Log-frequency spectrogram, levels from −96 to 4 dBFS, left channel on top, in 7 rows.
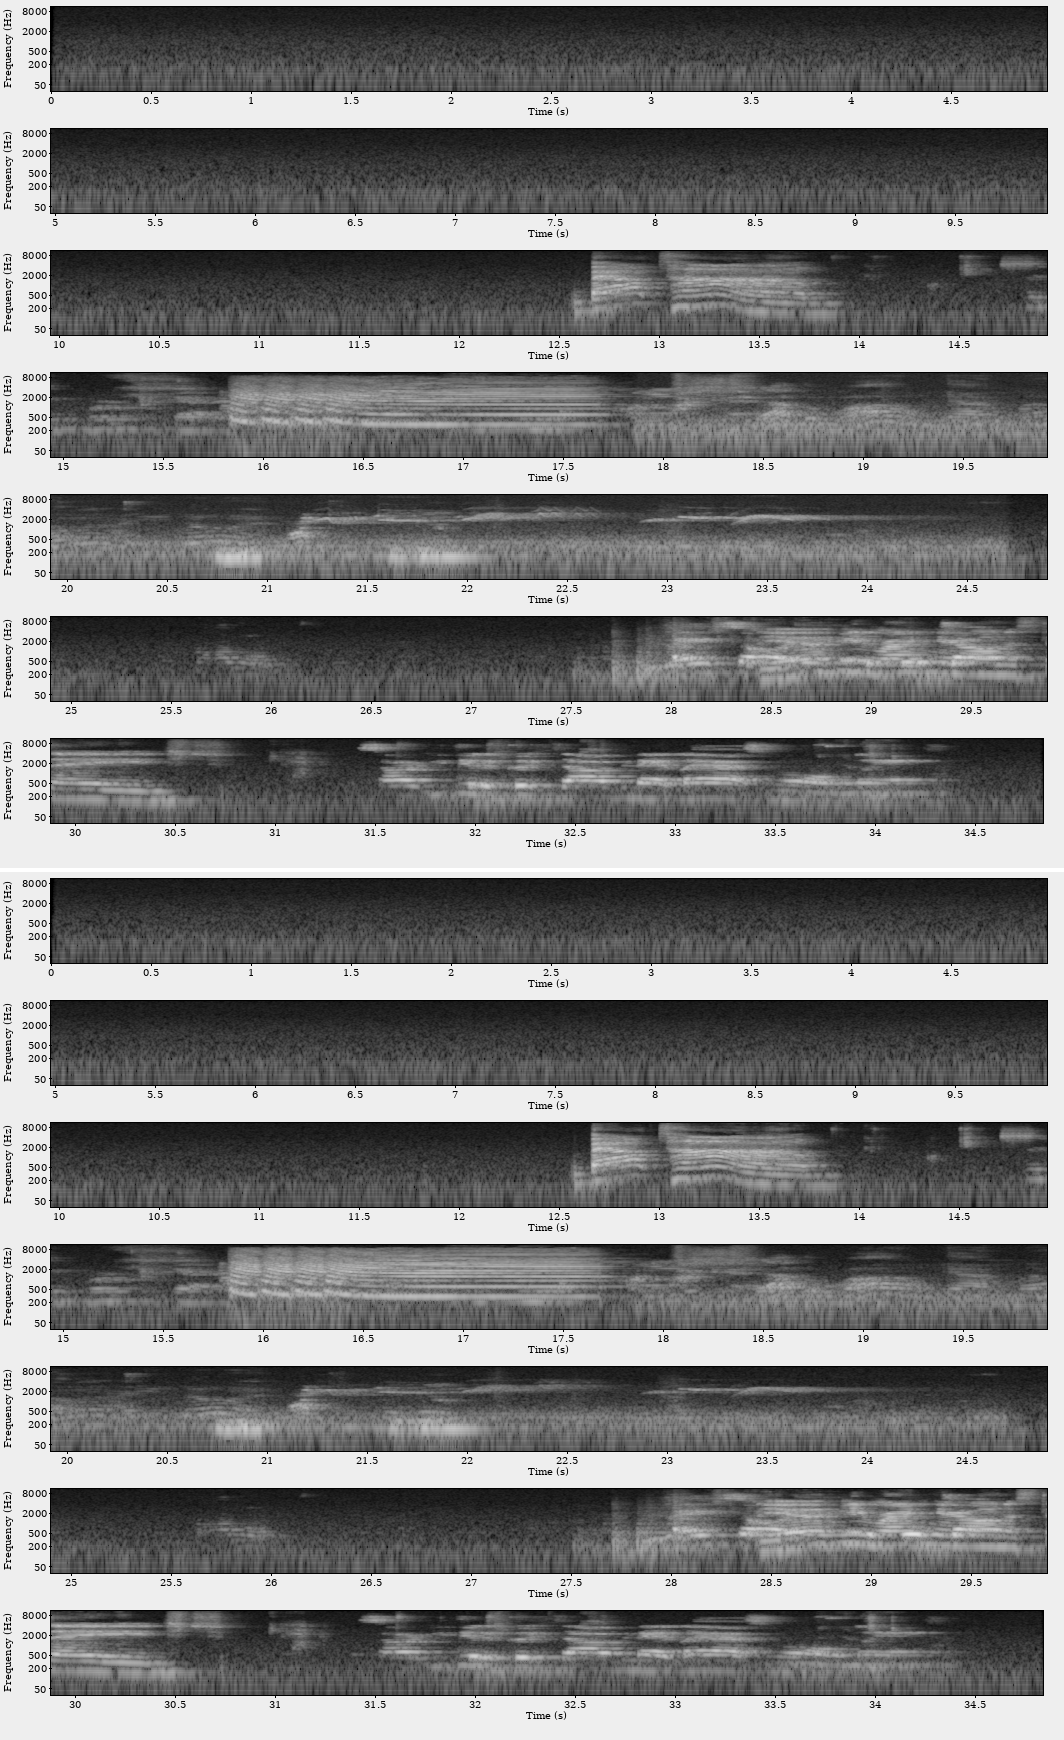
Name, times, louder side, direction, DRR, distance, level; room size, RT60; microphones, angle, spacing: voice 1, 12.7-13.9 14.7-14.9 15.8-17.9 28.4-30.7 31.0-31.2, right 4 dB, 30° right, 5 dB, 0.6 m, -25 dB
voice 2, 14.8-15.9 16.9-21.0 22.6-23.1 23.8-24.1 24.4-25.1 25.6-26.1 26.6-26.7 27.2-29.4 31.9-32.0 33.8-34.4, left 1 dB, 15° left, -2 dB, 1.3 m, -41 dB
sound 1, 17.8-24.7, left 7 dB, 70° left, 0.4 m, -40 dB
voice 3, 20.7-22.0 28.0-29.6 31.4-34.4, left 1 dB, 85° left, -1 dB, 0.9 m, -26 dB
6.1 x 2.8 x 3.0 m, 0.38 s
head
